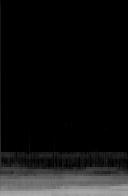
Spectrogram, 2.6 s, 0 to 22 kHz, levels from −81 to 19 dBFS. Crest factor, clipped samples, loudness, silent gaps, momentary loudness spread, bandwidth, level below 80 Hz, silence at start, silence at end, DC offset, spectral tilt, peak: 12 dB; under 0.1%; -18 LUFS; none; 1 LU; 4.8 kHz; -28 dBFS; 0 s; 0 s; under 0.1%; -11.5 dB/octave; -6 dBFS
